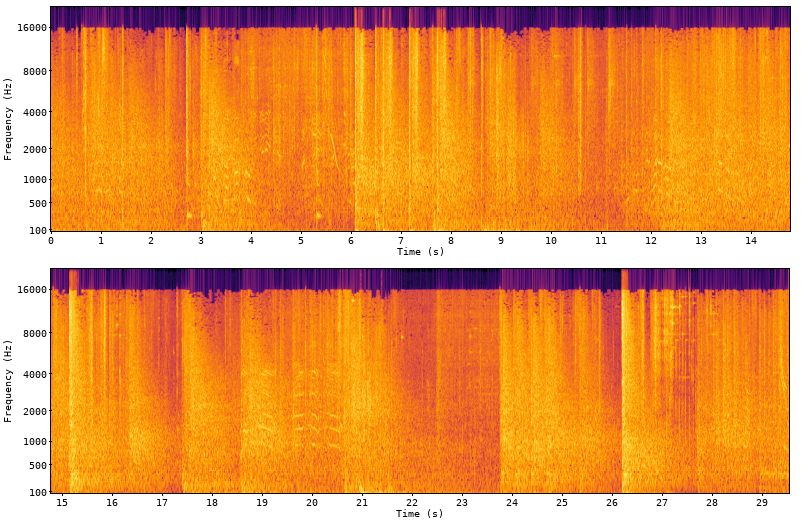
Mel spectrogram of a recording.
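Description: Gunfire bursts out in loud, rapid volleys.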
